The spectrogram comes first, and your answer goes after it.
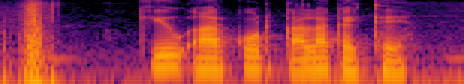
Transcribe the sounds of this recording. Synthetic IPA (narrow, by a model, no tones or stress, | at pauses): kjuːʔaːɾkoːʈkaːlakəɦit̪ʰeː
